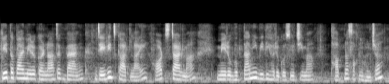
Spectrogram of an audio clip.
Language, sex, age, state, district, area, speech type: Nepali, male, 18-30, West Bengal, Darjeeling, rural, read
